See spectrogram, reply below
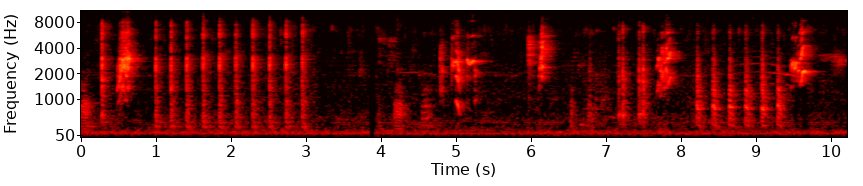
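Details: Javan myna lure sound, said to provoke other mynas into reacting: a fast run of about a dozen harsh, evenly spaced clicking notes, then a pause, then a varied mix of squawks and short high whistles.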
